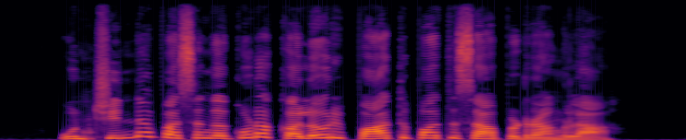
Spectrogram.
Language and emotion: Tamil, surprised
